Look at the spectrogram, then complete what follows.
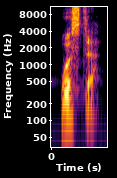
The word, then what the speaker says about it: Worcester: He's shown more power this year at AAA Worcester, which I believe is the correct pronunciation. Worcester.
